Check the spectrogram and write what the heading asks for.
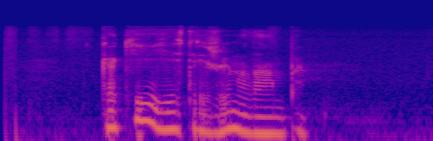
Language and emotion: Russian, sad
